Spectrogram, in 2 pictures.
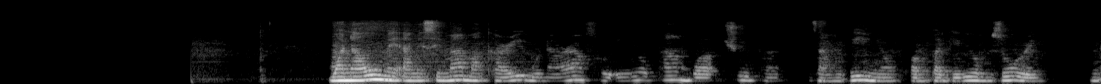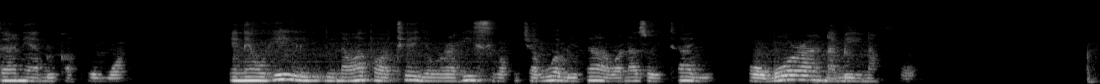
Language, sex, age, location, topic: Swahili, female, 18-24, Dar es Salaam, finance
